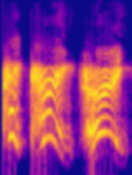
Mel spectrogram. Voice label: taking fire friendly, vo agents; fbihrt epic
